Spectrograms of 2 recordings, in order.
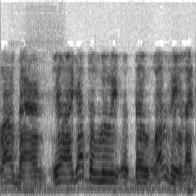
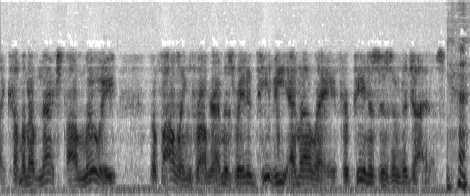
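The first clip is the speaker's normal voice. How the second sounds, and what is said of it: TV announcer voiceover voice. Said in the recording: “I do the voiceover for the Louis show ... I do that voice.”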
